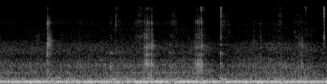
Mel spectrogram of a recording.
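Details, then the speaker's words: 2004 Suzuki XL7 power window motor after Stabilant 22A contact enhancer on a faulty connector (horn, blower, windows had failed): low steady motor drone with creaks and clicks, briefly cutting out under wiggling but much improved; new connector wanted. "Oh, there it started cutting out a little bit. But it's way better."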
